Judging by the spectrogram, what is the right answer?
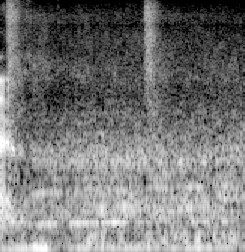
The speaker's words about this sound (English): that truck is loud.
